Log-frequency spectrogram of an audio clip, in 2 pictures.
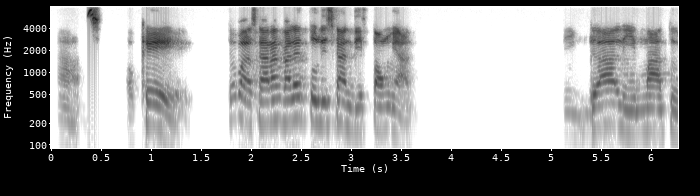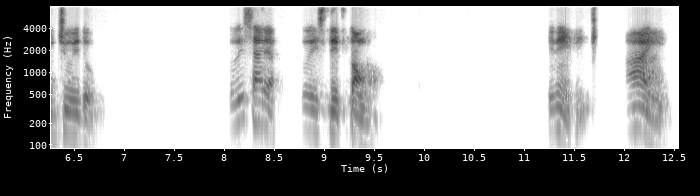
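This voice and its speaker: Male teacher, classroom lesson, slow deliberate delivery, dry close sound. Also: fairly high pitch, expressive, a bit bright, no echo, rough recording. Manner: quizzing students with short questions. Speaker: Greek language teacher.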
